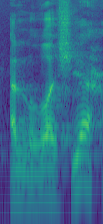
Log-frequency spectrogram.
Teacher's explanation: Al-Ghasyiyah hukumnya izhar qamariyah, dibaca izhar ya, dibaca jelas ya, karena al bertemu huruf ghain, huruf qamariyah.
